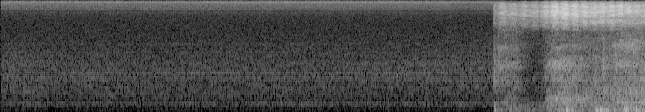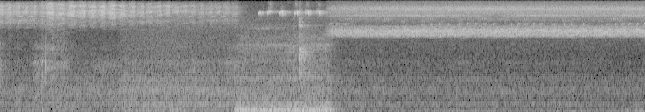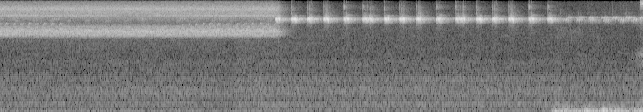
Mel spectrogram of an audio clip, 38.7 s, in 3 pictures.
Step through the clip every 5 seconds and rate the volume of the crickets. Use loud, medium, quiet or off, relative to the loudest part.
quiet, quiet, medium, medium, medium, medium, loud, loud.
